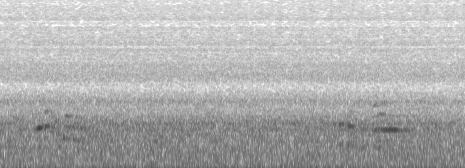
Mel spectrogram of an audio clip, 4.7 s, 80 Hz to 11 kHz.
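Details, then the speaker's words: 1994 Chevy S-10 starting right after a new fuel tank, pump, sending unit and lines were fitted with 5 gallons of gas, no fuel added to the carburetor: a steady, even engine rumble with no misses or knocks, running cleanly. "Hey! Woo! It's a runner! I didn't even have to put any fuel in it. Or in the carburetor."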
